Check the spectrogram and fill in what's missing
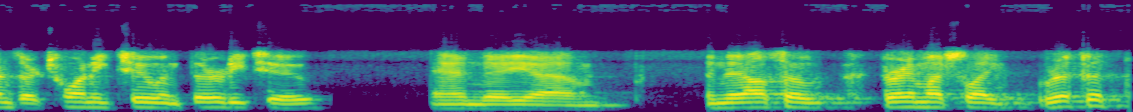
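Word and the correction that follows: Gryffin: Did I say that right? – Griffin, I think it's G-R-Y, and how do you spell it? Let me look. It's G-R-Y-F-F-I-N.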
